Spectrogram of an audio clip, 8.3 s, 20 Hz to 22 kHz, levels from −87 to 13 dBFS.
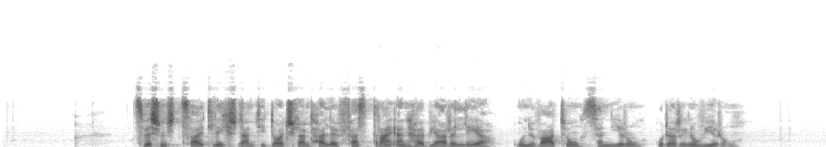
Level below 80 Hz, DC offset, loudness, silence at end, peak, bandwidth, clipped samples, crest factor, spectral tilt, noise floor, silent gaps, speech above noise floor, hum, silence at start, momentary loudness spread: -66 dBFS; under 0.1%; -24 LUFS; 0.9 s; -4 dBFS; 10.5 kHz; under 0.1%; 24 dB; -1.5 dB/octave; -72 dBFS; none; 47 dB; none; 1.35 s; 14 LU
